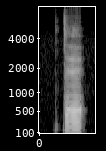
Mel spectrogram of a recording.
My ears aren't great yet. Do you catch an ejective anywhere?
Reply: no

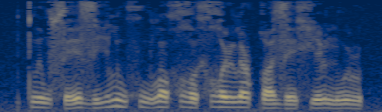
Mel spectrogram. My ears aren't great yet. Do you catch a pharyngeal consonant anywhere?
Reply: no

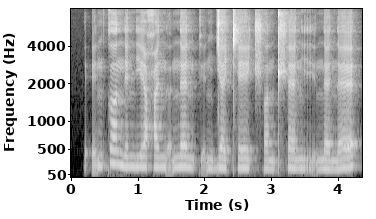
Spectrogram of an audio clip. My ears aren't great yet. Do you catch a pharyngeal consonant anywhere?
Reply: yes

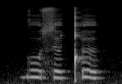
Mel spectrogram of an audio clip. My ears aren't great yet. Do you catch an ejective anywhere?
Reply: yes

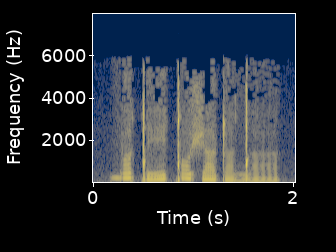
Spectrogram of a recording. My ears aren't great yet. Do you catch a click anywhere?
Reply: yes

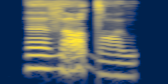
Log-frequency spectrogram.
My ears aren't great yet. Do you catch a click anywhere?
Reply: no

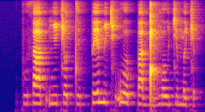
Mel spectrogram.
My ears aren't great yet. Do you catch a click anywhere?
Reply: yes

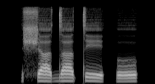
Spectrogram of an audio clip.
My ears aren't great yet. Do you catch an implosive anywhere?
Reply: no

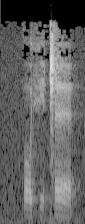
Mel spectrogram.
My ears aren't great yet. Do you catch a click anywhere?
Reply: yes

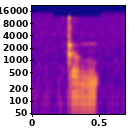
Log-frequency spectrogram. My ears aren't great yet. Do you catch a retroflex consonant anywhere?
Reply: yes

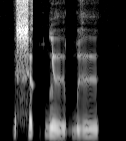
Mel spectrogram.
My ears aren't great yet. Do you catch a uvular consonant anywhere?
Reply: no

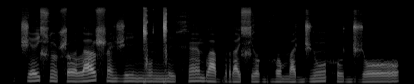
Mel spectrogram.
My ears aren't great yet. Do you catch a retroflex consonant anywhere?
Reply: yes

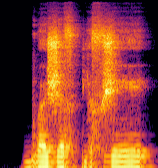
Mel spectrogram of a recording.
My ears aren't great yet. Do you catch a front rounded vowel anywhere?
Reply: no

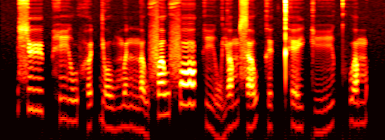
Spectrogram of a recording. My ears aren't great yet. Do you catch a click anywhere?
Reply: no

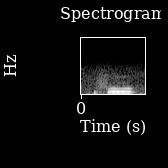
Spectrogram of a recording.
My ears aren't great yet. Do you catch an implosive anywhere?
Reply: no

